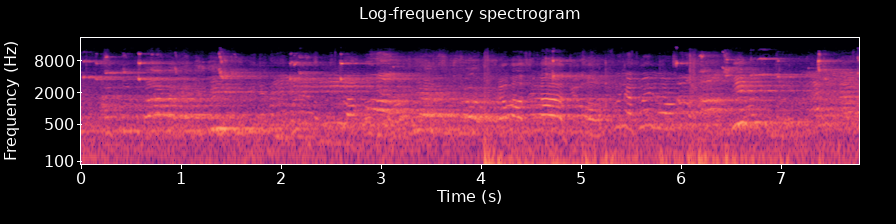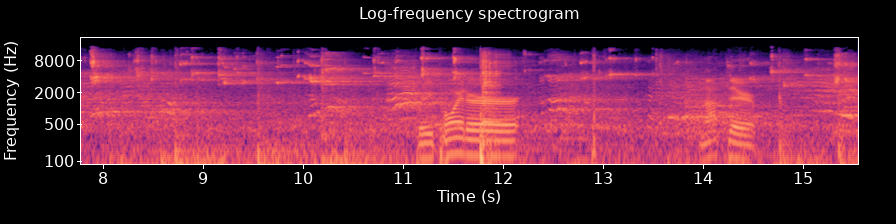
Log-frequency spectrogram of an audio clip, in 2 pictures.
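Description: Sneakers squeak on a hard court as basketball players move.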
